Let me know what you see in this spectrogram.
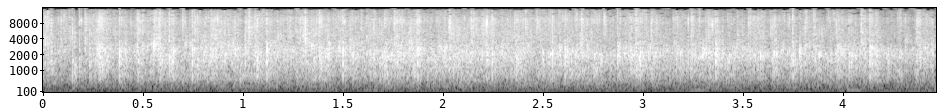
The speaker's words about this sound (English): This is who we are. If this is who you are, clap your hands.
